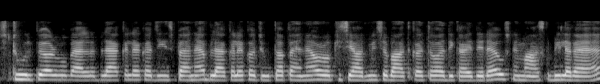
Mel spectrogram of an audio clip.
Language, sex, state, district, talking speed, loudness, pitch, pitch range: Hindi, female, Bihar, Katihar, 330 wpm, -16 LUFS, 205 Hz, 200-215 Hz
